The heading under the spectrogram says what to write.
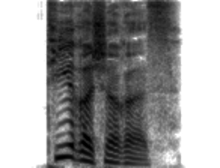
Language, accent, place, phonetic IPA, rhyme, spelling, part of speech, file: German, Germany, Berlin, [ˈtiːʁɪʃəʁəs], -iːʁɪʃəʁəs, tierischeres, adjective, De-tierischeres.ogg
- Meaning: strong/mixed nominative/accusative neuter singular comparative degree of tierisch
